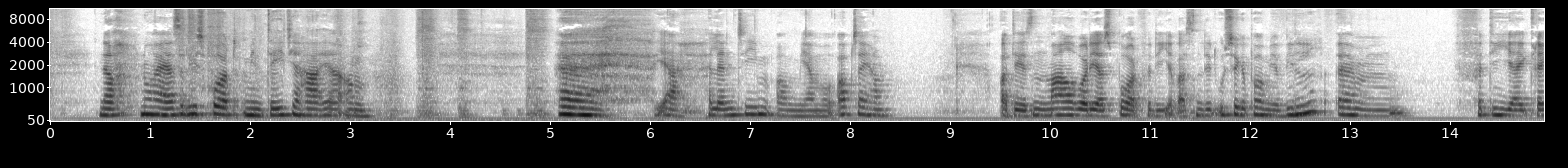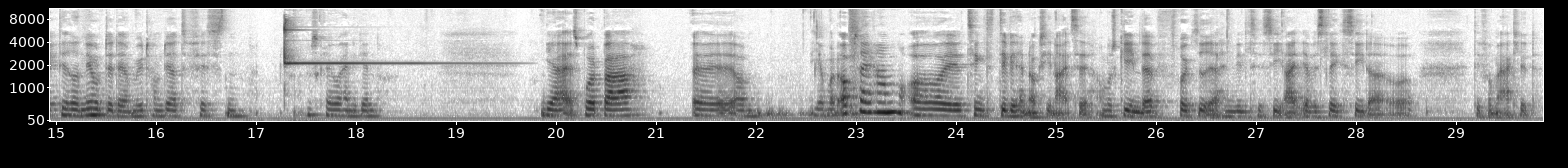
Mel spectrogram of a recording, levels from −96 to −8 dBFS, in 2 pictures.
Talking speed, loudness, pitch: 205 wpm, -27 LUFS, 175 Hz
